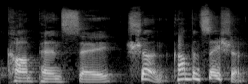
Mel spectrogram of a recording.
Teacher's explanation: This word has 4 syllables and the stress is on that third syllable.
